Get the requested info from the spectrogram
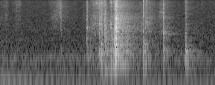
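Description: Tarot cards being shuffled by hand: a quick series of soft snaps and flicks, loudest about a second in.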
